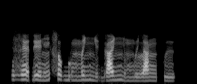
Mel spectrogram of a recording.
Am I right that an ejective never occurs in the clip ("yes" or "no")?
yes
